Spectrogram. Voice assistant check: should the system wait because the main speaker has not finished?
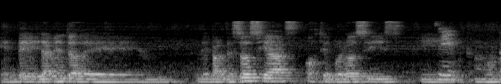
No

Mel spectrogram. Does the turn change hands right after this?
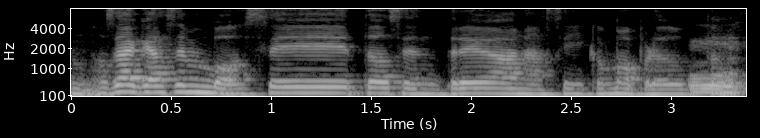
Yes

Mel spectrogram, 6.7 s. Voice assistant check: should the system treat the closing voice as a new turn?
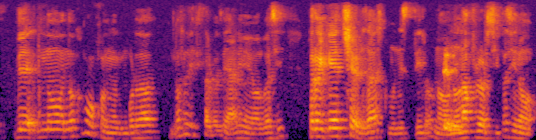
No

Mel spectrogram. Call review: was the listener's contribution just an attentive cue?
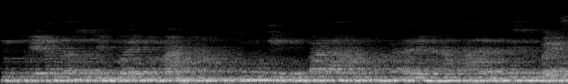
No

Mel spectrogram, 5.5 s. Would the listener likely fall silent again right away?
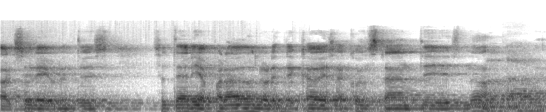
No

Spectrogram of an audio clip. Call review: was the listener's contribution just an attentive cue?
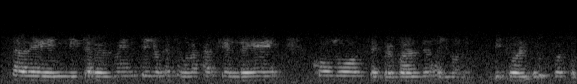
No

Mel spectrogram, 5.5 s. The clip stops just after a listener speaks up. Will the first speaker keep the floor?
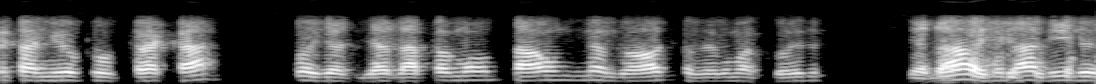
No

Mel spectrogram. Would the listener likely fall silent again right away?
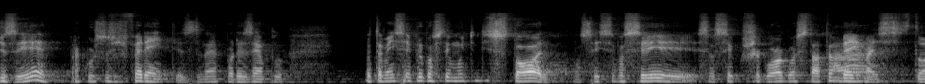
No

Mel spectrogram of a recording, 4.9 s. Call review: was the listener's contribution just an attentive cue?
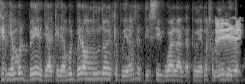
No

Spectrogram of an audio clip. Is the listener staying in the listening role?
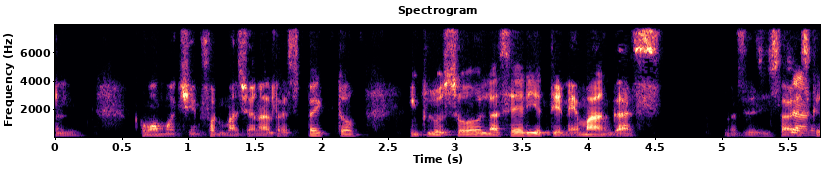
No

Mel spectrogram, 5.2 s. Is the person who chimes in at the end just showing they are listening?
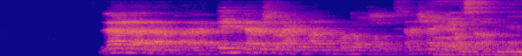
No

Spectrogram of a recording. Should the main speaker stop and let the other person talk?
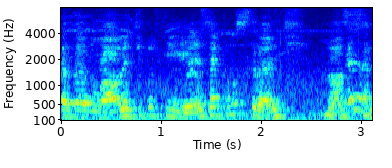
Yes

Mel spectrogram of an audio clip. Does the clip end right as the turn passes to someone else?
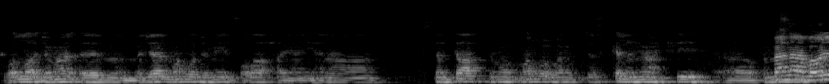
Yes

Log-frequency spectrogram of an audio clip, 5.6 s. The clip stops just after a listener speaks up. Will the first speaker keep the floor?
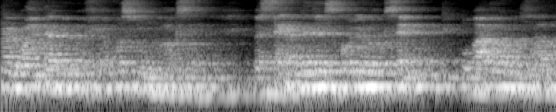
Yes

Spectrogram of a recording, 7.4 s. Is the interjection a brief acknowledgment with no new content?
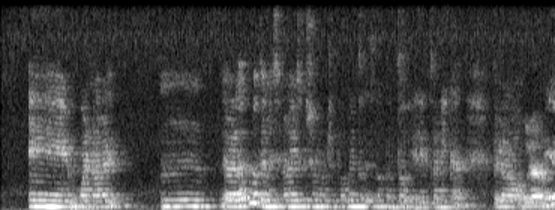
Yes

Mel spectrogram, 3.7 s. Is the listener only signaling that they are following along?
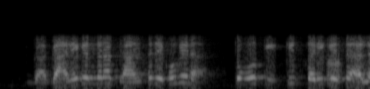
Yes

